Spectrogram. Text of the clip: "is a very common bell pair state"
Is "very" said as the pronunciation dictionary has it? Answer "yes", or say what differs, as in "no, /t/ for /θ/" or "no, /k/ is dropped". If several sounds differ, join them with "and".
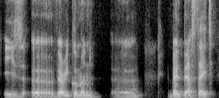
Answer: yes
